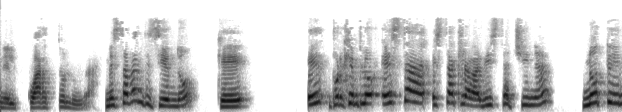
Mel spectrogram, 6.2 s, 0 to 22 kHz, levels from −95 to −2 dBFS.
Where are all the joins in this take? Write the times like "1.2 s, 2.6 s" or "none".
1.0 s, 2.1 s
